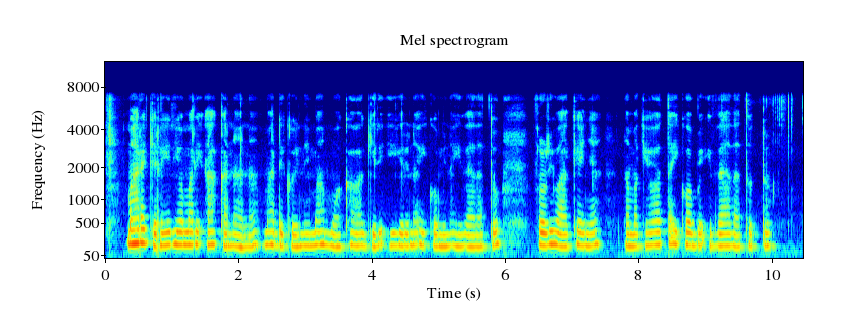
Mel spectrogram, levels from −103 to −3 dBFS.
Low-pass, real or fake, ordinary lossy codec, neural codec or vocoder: 7.2 kHz; real; none; none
